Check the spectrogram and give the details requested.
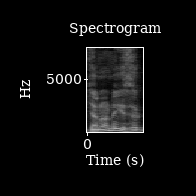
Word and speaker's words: Jannone: uh uh we have uh uh uh janoni is correct the pronunciation hello and raul portales which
